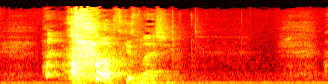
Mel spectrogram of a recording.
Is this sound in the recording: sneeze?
yes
